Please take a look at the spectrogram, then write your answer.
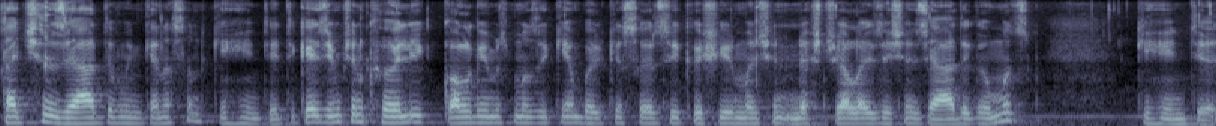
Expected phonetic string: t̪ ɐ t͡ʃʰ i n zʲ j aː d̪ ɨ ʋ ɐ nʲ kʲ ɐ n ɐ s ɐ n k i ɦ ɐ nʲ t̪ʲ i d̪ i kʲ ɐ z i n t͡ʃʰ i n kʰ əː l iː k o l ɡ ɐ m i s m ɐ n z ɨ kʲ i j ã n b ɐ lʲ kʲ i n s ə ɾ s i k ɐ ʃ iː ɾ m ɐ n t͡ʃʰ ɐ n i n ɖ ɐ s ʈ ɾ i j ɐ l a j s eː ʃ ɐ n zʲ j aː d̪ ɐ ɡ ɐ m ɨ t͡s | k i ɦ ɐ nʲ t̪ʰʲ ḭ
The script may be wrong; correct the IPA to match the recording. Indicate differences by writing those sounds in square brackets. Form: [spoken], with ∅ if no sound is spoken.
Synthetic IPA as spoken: t̪ ɐ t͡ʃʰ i n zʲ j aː d̪ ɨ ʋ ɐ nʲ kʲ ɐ n ɐ s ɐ n k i ɦ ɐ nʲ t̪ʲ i [t̪] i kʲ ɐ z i [m] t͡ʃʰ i n kʰ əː l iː k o l ɡ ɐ m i s m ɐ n z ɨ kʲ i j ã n b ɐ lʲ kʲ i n s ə ɾ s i k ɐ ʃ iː ɾ m ɐ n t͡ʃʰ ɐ n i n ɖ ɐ s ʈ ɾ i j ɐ l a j [z] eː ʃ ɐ n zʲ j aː d̪ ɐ ɡ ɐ m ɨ t͡s | k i ɦ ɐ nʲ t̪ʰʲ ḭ

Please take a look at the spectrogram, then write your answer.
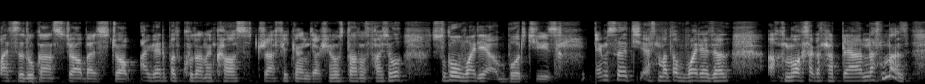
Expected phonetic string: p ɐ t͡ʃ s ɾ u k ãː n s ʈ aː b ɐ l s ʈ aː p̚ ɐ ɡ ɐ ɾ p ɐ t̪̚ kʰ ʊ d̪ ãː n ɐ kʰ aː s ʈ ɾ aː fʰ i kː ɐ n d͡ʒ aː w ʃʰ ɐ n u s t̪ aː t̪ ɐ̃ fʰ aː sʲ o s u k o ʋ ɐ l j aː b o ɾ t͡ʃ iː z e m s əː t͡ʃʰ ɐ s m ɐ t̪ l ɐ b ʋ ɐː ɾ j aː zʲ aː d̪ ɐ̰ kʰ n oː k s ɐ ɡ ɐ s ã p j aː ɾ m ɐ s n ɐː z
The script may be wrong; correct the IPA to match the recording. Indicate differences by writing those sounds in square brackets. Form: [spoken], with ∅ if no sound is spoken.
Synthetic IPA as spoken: p ɐ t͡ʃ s ɾ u k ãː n s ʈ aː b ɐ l s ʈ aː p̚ ɐ ɡ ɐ ɾ p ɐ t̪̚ kʰ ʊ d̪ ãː n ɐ kʰ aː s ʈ ɾ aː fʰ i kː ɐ n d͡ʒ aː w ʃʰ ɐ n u s t̪ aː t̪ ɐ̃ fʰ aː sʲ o s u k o ʋ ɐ [ɾ] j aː b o ɾ t͡ʃ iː z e m s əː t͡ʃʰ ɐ s m ɐ t̪ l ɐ b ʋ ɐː ɾ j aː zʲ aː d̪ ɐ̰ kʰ n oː k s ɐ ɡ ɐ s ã p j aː ɾ [n] ɐ s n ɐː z

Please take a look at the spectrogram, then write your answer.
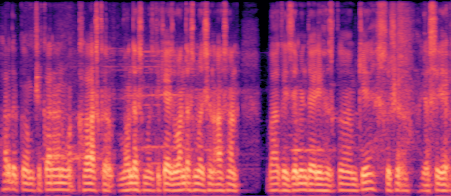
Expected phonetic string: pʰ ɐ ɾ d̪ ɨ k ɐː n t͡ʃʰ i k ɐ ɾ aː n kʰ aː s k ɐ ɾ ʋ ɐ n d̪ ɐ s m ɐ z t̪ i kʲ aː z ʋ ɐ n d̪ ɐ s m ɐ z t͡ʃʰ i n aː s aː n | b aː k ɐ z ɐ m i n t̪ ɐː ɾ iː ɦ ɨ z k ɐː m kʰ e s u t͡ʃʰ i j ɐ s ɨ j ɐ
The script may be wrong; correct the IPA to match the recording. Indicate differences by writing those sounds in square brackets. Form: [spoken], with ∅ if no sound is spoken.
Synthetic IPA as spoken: pʰ ɐ ɾ d̪ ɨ k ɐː [m] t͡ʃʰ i k ɐ ɾ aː n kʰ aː s k ɐ ɾ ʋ ɐ n d̪ ɐ s m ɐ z t̪ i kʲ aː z ʋ ɐ n d̪ ɐ s m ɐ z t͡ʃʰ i n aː s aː n | b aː k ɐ z ɐ m i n [d̪] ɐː ɾ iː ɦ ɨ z k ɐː m [k] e s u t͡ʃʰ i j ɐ s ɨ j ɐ

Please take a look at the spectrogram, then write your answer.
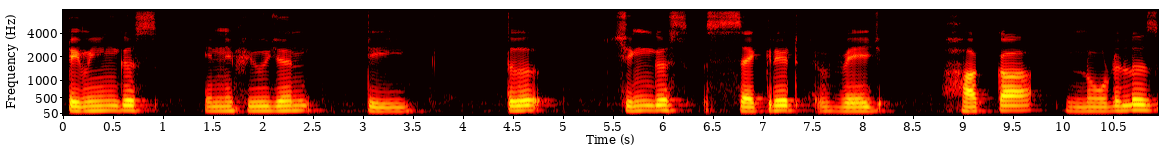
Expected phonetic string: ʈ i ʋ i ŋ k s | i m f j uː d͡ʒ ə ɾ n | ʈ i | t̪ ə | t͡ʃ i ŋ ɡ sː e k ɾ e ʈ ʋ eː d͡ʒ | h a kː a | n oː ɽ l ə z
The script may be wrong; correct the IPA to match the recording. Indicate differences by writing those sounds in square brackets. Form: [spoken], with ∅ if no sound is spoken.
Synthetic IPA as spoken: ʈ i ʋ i ŋ [ɡ] s | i [n] f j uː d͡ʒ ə [∅] n | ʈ i | t̪ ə | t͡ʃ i ŋ ɡ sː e k ɾ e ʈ ʋ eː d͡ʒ | h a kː a | n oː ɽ l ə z

